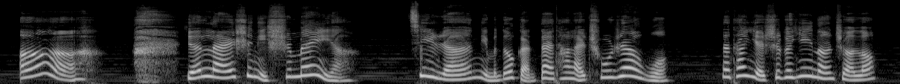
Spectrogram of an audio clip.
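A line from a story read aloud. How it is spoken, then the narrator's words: Taken aback, then laughing. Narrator (Chinese): 邹庆威愣了愣，又笑道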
